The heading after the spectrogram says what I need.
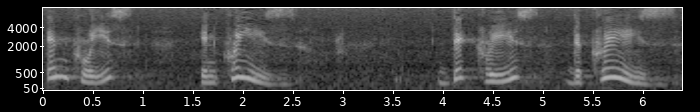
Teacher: the first syllable of the noun has primary stress, but the second syllable, but the second syllable of the verb has, uh, primary stress.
